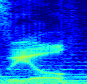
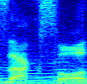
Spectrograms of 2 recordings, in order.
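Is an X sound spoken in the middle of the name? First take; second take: no; yes. First: The name is said without an X sound. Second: The name is said with an X sound. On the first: The speaker calls it right. "it's pronounced Zeal, because the X is silent" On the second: The speaker calls it wrong. "it's not pronounced Zexel"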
